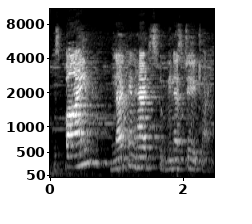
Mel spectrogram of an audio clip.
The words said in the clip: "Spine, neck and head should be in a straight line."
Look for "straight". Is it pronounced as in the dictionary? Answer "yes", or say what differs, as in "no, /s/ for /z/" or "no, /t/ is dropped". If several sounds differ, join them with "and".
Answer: no, /ɹ/ is dropped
